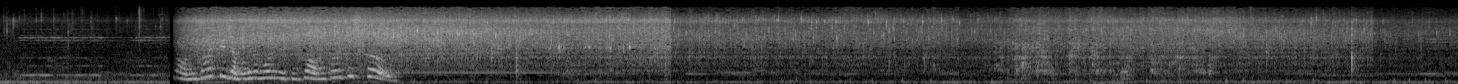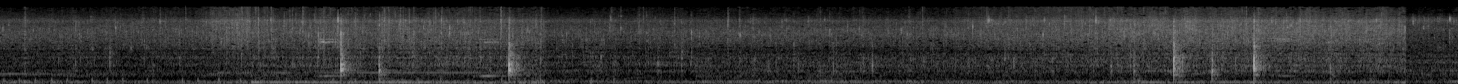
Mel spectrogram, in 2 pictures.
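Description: Chopped onions and whole spices tipped into hot oil in a kadai, setting off a loud sizzle that starts suddenly about two seconds in and settles after a few seconds. The frying swells again when ginger paste is added. Spatula ticks against the pan now and then near the end.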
